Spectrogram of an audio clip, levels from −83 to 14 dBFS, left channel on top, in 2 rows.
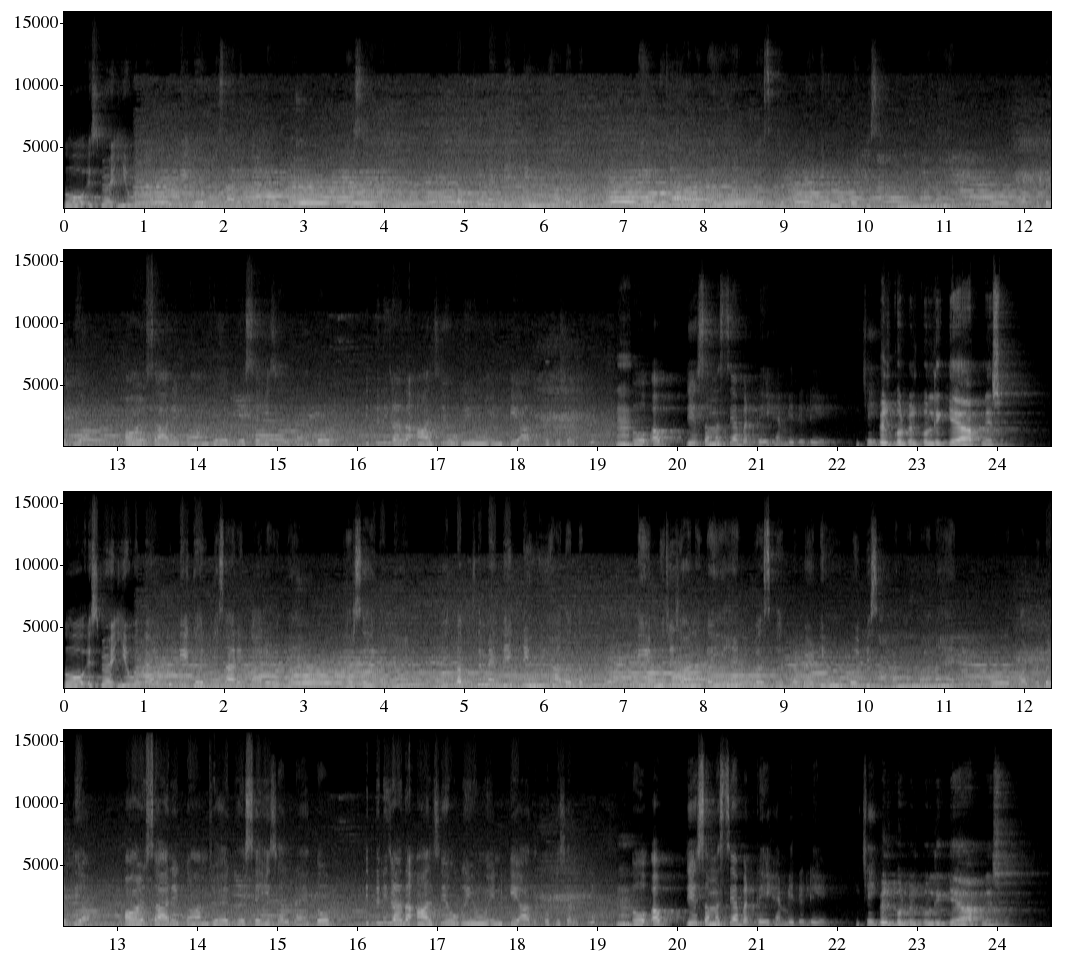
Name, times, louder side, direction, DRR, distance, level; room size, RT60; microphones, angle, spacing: voice 1, 0.0-3.0 3.5-4.3 4.7-6.7 7.2-12.7 13.1-15.7 16.2-19.0 19.4-19.9 20.1-21.9 22.4-22.5, right 3 dB, 25° right, 11 dB, 0.3 m, -28 dB
sound 1, 0.9-19.2, left 1 dB, 70° left, 2.4 m, -26 dB
voice 2, 22.5-24.1, left 3 dB, 50° left, 10 dB, 0.6 m, -25 dB
8.6 x 6.9 x 5.2 m, 1.0 s
head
